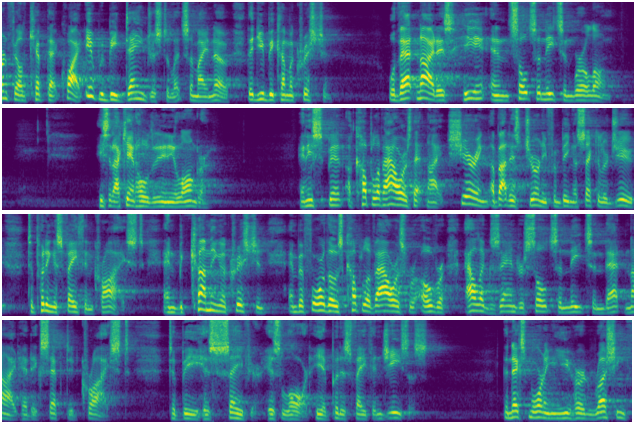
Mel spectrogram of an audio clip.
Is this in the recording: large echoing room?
yes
